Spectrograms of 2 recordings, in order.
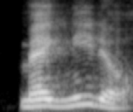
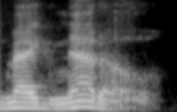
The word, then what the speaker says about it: Magneto: It was like magneto. I always pronounced it magnetto until I was you know corrected.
